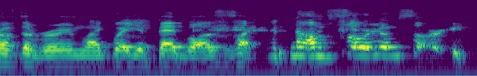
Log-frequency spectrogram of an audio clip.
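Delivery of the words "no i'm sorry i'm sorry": put-on high-pitched kid begging forgiveness; mock pleading apology. Kid cornered by the bed, mock pleading.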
